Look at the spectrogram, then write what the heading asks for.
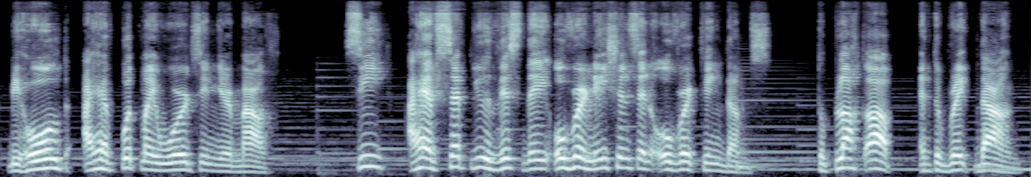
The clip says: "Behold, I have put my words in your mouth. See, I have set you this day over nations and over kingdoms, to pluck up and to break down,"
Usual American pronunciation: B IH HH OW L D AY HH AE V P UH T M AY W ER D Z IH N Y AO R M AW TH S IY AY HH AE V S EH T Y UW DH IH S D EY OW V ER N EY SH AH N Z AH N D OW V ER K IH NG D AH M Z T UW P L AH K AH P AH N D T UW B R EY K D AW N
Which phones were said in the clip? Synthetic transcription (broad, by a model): B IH HH OW L D AY HH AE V P UH T M AY W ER D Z IH N Y AO R M AW TH S IY AY HH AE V S EH T Y UW DH IH S D EY OW V ER N EY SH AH N S AH N D OW V ER K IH NG D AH M S T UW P L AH K AH P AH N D T UW B R EY K D AW N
